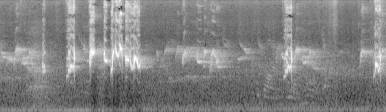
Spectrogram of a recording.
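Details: Red-whiskered bulbul in soft-voiced long song with chattering: faint warbling broken by a run of sharp, bright, slurred notes, then quiet phrases and two isolated loud chirps, over a low hum.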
